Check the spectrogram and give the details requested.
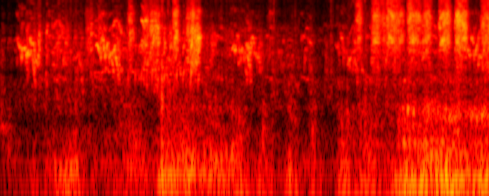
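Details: Parakeets eating fruit, uttering fast, wavering high chirps in a lively run, then a noisy burst of broadband crackling and scraping from feeding.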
